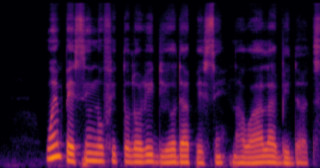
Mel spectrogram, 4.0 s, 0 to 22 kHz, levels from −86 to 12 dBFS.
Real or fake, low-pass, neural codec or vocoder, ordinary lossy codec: fake; none; autoencoder, 48 kHz, 128 numbers a frame, DAC-VAE, trained on Japanese speech; none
